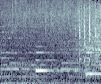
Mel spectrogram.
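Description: News channel intro jingle: a few held synthesizer notes, changing pitch about a second in, over a low, dense rumbling noise.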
